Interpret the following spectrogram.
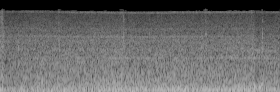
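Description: Steady city street traffic noise: a continuous wash of passing-vehicle sound with a low, even hum underneath.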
